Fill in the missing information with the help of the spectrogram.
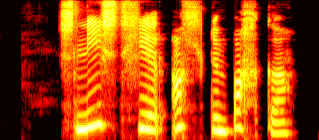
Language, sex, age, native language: Icelandic, male, 9, Icelandic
